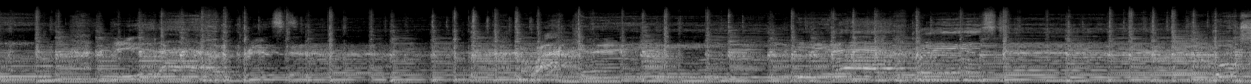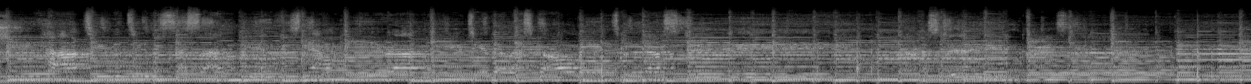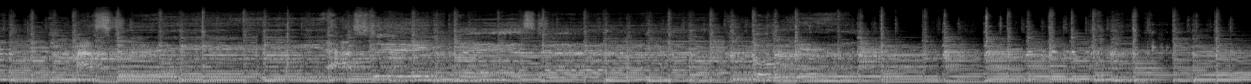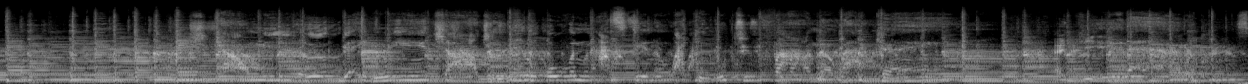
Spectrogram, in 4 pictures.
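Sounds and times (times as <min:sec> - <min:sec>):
acoustic guitar strumming: 0:00.0 - 0:50.0.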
